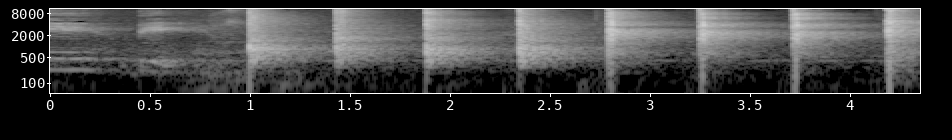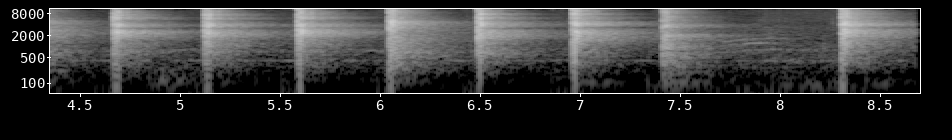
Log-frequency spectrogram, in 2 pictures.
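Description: Tap shoes strike a wooden floor in a quick, even rhythm.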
